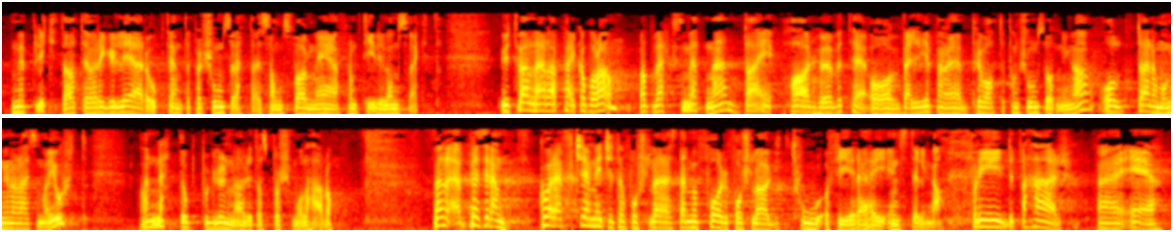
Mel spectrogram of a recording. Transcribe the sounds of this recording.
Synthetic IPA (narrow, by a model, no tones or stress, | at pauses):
mɛpʰlɪkt̪ɑt̪ʰɪlɔɾɛɡʉleːɾə̰ʔʊpt̪ʰɛɪnt̪əpʰɑŋʂuːnsɾɛ̰t̪ːɑ̰ʔɪ̰sɑmsfɑːɾmɛfɾɑmt̪ʰḭːd̪ɪlœnsʋɛ̰kt̪ | ʔʉːt̪ʋælːəæɖɑpʰæɪkɑpɔd̪ɛɑt̪ʋæɾksɔmheːt̪ənəd̪æ̰ɪhɑɾɦøːʋət̪ʰɪ̰ʔɔʋɛljəpʰɾɪʋɑːt̪əpʰɑŋʂuːnsɔ̰ɾɖ̪nɪŋɑɾɔ̰d̪̥æɾæɾmɑŋːənɑʋd̪æɪsɔmhɑ̰ɾjʊɾt̪ | hæ̰nɛt̪ːʊppʰɔɡɾʉnːɑ̰ʋd̪ɛt̪ːɑspœʂmo̰ləɦæ̰ːɖo̰ | mɛnpʰɾɛsɪd̪ɛnt̪kʰoːæɾɛft͡ɕeːməɾɪçːət̪ɪlfɔʂlst̪ɛmːəfɔɾfɔʂɭɑːɡt̪ʰuːɔ̰fiːɾəɪʔɪ̰nst̪ɪ̰lɪ̰ŋɑ̰fɔɖiːd̪ɛt̪ːəɦæːɾ | ɛ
